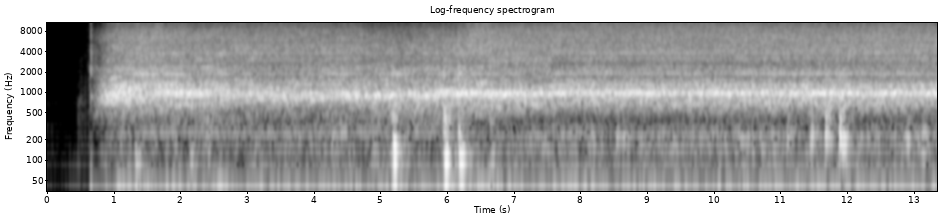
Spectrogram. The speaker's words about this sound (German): Und deswegen greife ich jetzt zu meiner Geheimenteisungswaffe, meinem Föhn. So, auf geht's.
